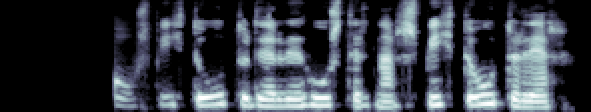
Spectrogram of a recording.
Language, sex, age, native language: Icelandic, female, 30-39, Icelandic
